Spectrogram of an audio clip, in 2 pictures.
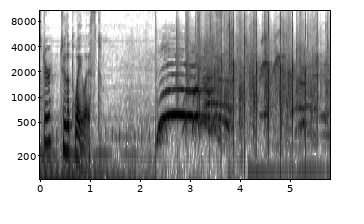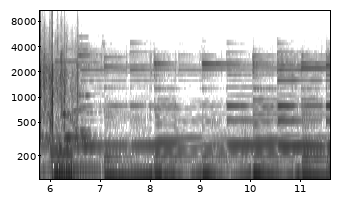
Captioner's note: cheering and clapping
